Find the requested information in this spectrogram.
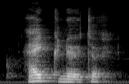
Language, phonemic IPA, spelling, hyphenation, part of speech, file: Dutch, /ˈɦɛi̯ˌknøː.tər/, heikneuter, hei‧kneu‧ter, noun, Nl-heikneuter.ogg
- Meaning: 1. bumpkin, yokel, hick (unsophisticated rural person) 2. synonym of kneu (“common linnet (Linaria cannabina)”)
